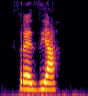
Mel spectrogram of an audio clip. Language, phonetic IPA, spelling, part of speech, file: Polish, [ˈfrɛzʲja], frezja, noun, Pl-frezja.ogg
